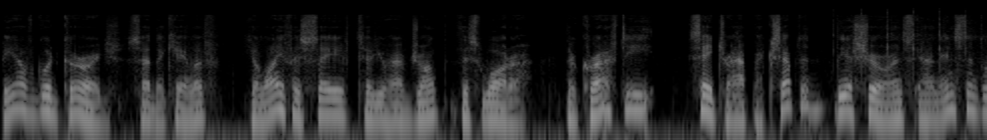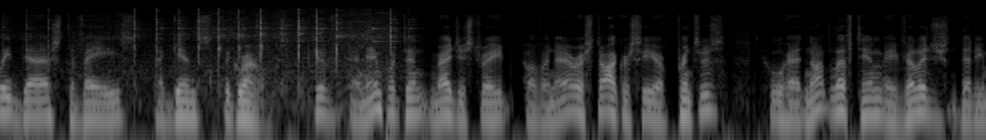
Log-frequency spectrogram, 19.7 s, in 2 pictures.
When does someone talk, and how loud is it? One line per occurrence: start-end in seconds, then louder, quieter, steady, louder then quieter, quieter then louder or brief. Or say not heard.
0.0-19.6 steady.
